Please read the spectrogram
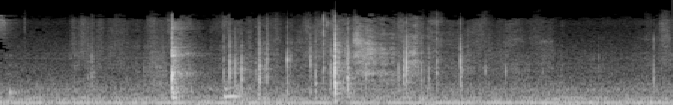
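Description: Beaded cell phone strap being handled on its cardboard packaging card: small clicks and rattles of the beads and light rustling of the card, the sharpest click a little past two seconds in. A steady low hum runs underneath.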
